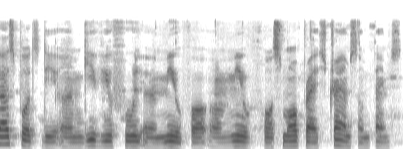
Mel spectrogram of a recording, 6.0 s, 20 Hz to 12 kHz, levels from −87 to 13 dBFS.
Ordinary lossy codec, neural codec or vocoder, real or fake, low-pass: none; none; real; 7.2 kHz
